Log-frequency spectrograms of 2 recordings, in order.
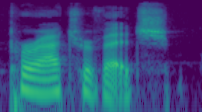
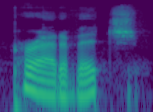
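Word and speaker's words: Peratrovich: Elizabeth Paratrovich. Or Paratovich, people I spoke to for this story pronounced it both ways, was born into the Lukhachari clan of the Raven Moiety.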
